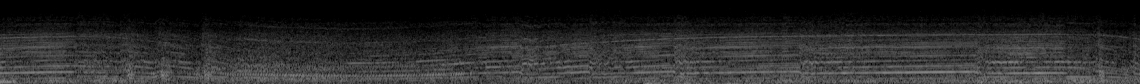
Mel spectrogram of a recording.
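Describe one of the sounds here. A racing car engine screams, its pitch rising and falling as it shifts gears.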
